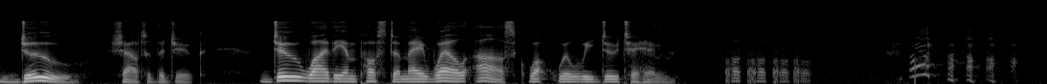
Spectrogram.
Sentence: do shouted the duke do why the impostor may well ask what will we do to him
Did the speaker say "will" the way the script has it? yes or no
yes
